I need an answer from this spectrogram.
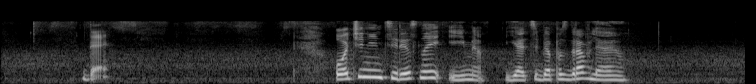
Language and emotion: Russian, positive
